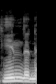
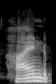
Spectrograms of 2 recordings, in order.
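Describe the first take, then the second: First: The vowel is a short 'ih' sound. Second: The vowel is a long 'eye' sound. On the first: The speaker calls it wrong. "इसे हिंद नहीं" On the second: The speaker calls it right. "इसे हाइंड पढ़ेंगे"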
